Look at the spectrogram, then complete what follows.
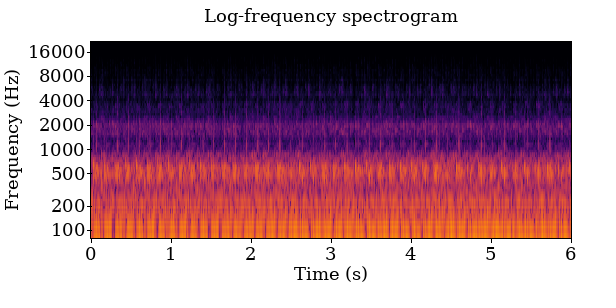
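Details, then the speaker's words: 1969 Mercury Monterey, first start in 16 years, running on a little fuel poured in the carburetor and then pulling fuel from the tank, carb not leaking: a steady, even idle with a regular low exhaust pulse and no misses or knocks; normal idle. "it's also pulling fuel from the tank because i only dropped a little bit of fuel in that carburetor and it kept running that whole time this is freaking awesome i'm so happy to hear that this engine runs"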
